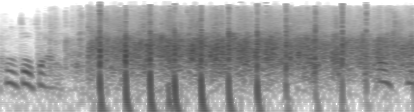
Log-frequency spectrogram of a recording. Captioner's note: applause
